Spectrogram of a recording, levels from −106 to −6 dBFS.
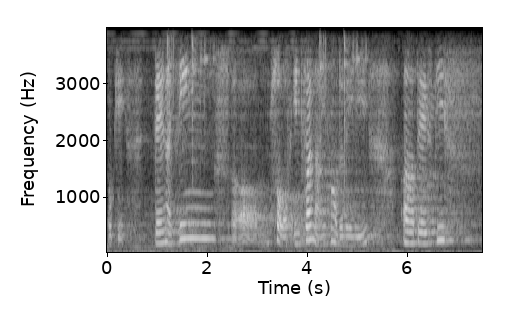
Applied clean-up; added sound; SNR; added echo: none; Shatter / Crushing; 15 dB; reverberation time 2.1 s.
